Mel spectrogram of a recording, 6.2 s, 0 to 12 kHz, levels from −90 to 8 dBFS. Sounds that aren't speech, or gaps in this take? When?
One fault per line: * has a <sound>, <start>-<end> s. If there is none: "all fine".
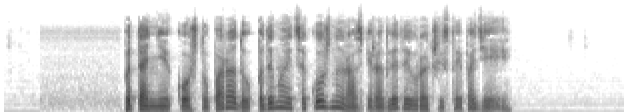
all fine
